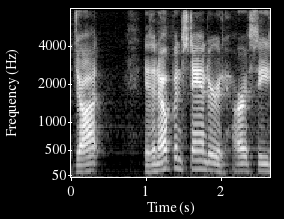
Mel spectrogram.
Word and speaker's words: JWT: JSON web token pronounced jot is an open standard RFC 7519 that defines a compact and self-contained way for securely transmitting information between parties.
